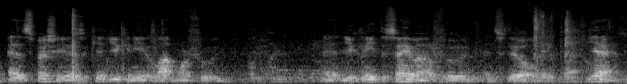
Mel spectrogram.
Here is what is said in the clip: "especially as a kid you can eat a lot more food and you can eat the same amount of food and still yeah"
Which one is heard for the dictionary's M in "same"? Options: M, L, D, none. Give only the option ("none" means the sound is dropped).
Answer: none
